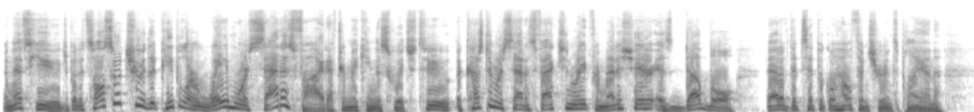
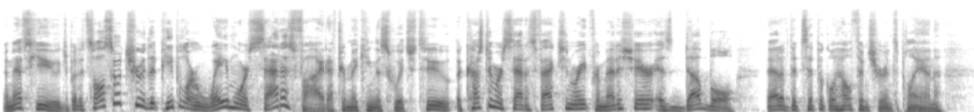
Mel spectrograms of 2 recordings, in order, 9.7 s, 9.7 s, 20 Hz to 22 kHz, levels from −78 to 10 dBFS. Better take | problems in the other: second | distortion; slight; 9% of the sound clipped

